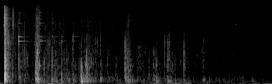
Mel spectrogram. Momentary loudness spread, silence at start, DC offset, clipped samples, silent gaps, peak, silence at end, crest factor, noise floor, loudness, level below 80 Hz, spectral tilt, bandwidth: 15 LU; 0.05 s; under 0.1%; under 0.1%; none; -2 dBFS; 0.85 s; 32 dB; -61 dBFS; -35 LUFS; -60 dBFS; -3.5 dB/octave; 16.5 kHz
